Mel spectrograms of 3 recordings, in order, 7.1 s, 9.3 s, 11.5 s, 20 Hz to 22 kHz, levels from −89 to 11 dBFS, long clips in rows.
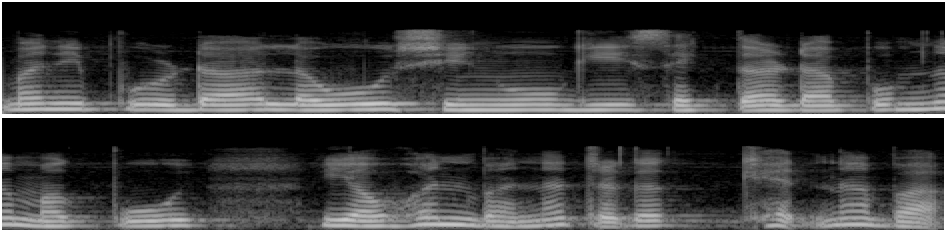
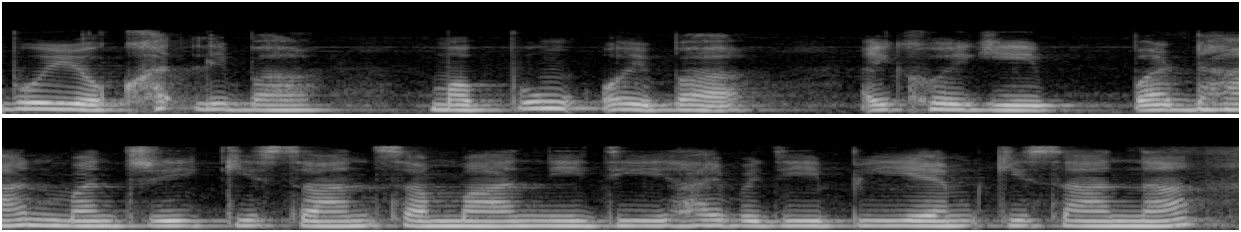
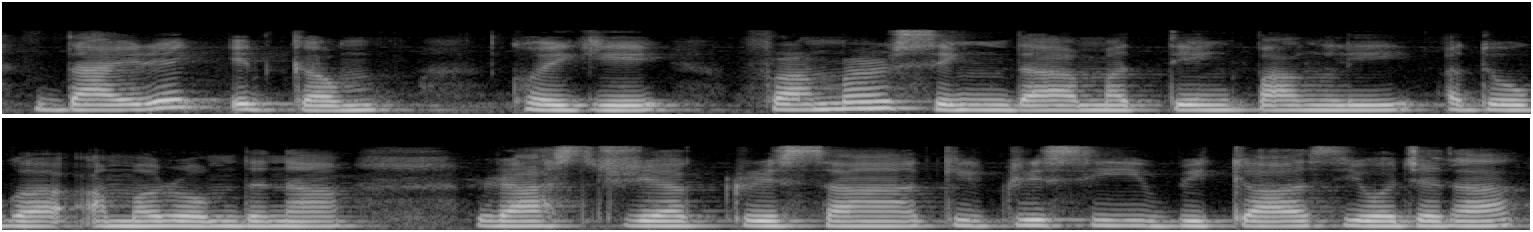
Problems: background sounds at intervals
